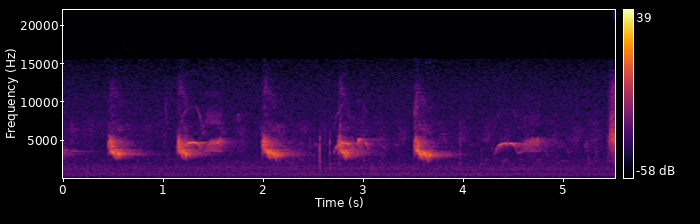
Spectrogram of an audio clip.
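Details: A Carolina Wren gives its alarm call at Warbler Woods in Cibolo, south of New Braunfels: harsh, buzzy rasps, about one per second, five or six in a row, over a soft background hiss.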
